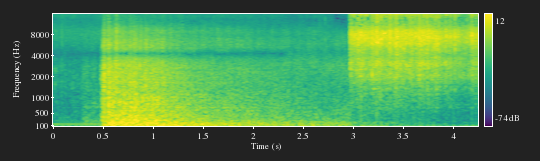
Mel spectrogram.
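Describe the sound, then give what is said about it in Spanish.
A thunderstorm with heavy rain: a sudden loud, low rumble of thunder breaks in and slowly fades, and a brighter, steady hiss of rain joins toward the end. “la lluvia arreció y tuvo que marcharse desafiando la tormenta”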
